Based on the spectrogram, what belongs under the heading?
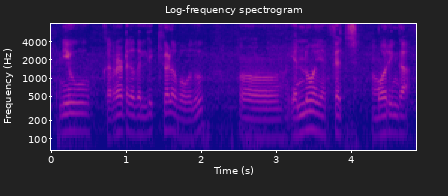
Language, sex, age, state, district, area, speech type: Kannada, male, 45-60, Karnataka, Koppal, rural, spontaneous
